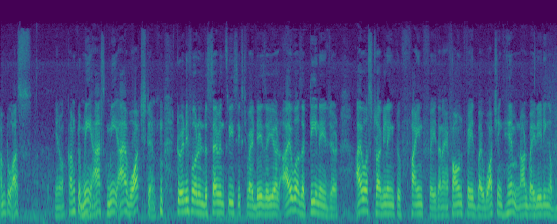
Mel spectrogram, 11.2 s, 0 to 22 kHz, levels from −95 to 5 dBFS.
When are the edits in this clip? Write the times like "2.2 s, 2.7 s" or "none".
none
